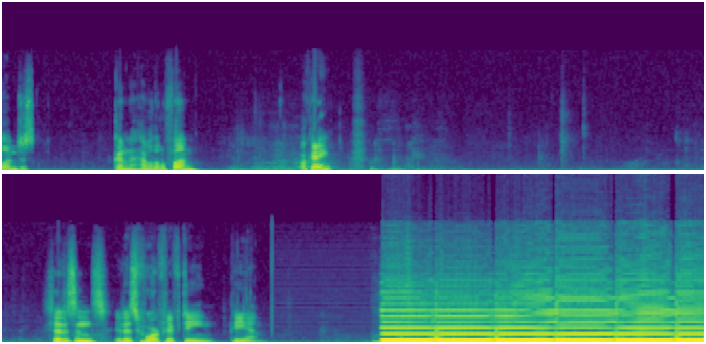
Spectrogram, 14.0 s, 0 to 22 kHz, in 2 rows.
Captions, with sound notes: I'm just going to have a little fun. (crowd laughs) Okay? (chuckles) Citizens, it is 4:15 PM. (disturbing music)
